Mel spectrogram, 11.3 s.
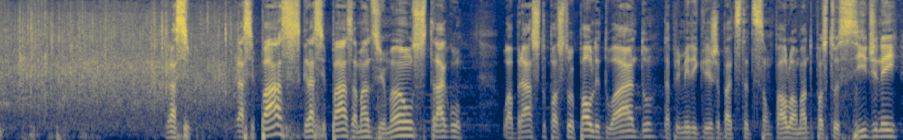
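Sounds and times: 
audience applauding: 0:00.0 - 0:03.6
speech: 0:02.1 - 0:11.2.

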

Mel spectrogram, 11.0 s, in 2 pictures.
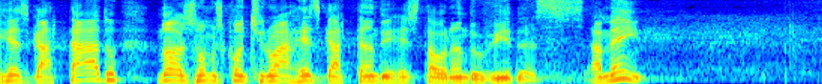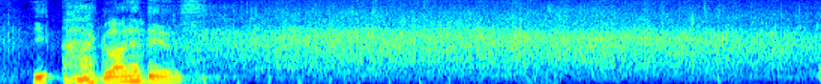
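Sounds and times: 
speech: 0:00.0 - 0:04.4, 0:05.7 - 0:07.0
audience applause: 0:05.2 - 0:10.9.

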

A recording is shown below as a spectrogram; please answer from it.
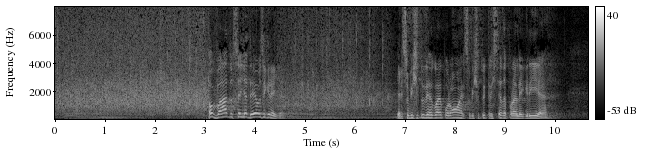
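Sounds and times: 
audience applause: 0:00.0 - 0:07.4
speech: 0:03.1 - 0:04.8, 0:06.8 - 0:10.1.

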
